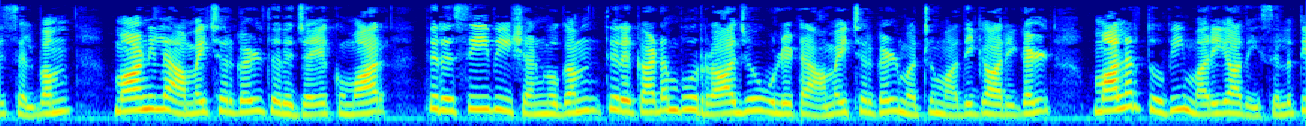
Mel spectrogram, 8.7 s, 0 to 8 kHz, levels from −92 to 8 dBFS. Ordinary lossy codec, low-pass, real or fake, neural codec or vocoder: none; 7.2 kHz; real; none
